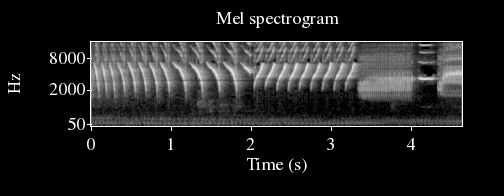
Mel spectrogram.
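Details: Morning singing by a yellow canary: a string of falling whistled notes, then faster short upswept chirps, a harsh buzzy stretch and a clear pure whistle near the end.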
